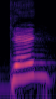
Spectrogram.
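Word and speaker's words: gangue: Spelling है गैंग यू है ना? गैंग ही प्रोनाउंस करते हैं इसको बाय रिमूविंग गैंग पार्टिकल्स।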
